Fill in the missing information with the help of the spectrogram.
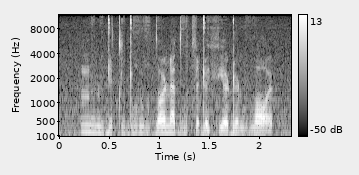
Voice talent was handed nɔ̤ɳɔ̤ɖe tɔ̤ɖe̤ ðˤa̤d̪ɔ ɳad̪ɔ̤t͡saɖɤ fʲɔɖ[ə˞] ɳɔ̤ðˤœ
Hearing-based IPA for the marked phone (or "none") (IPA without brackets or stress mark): ə˞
